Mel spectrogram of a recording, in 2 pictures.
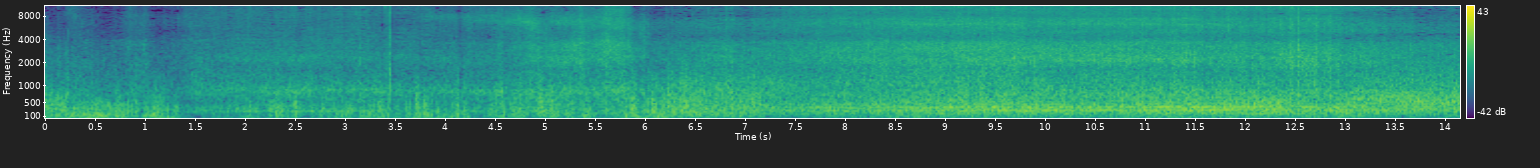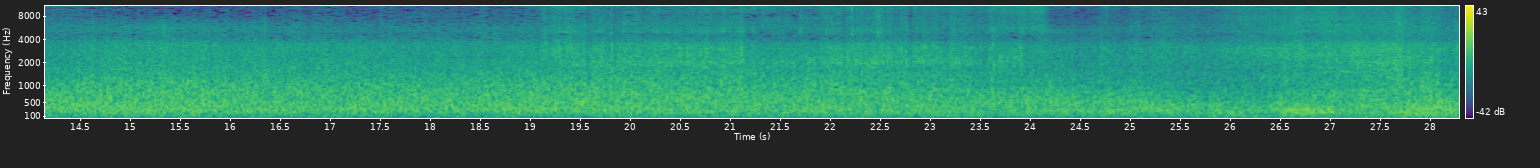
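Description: Roller skate wheels rolling fast over asphalt, a steady rough roar mixed with wind buffeting the microphone. It grows louder over the first several seconds, then holds.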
